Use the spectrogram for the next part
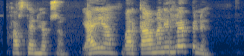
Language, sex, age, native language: Icelandic, female, 50-59, Icelandic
